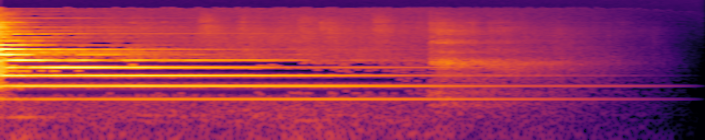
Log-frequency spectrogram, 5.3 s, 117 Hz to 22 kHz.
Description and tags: In this case we have managed to minimize audience spill. The mic was a Josephson e22 through a Millennia Media HV-3D preamp whilst the ambient partials were captured with two Josephson C617s through an NPNG preamp. Recorded to an Alesis HD24 then downloaded into Pro Tools. Final edit and processing in Cool Edit Pro.
alesis, arts, audio, avenue, bell, c617, canada, chime, chiming, church, e22, hanging, josephson, live, media, metal, millennia, npng, orchestral, percussion, pulsworks, ring, ringing, saskatchewan, saskatoon, third, tubular, united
